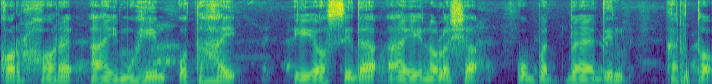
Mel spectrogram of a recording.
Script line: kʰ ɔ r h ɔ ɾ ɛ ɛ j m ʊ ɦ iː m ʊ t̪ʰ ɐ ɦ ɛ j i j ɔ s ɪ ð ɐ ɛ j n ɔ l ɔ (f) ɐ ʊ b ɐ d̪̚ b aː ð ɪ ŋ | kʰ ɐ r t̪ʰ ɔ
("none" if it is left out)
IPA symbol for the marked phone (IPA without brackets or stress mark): ʃ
